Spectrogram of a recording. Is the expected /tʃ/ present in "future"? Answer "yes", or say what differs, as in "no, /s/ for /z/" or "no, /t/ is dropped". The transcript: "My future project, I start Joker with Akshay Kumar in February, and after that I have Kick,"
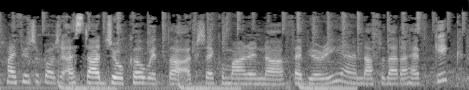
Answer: yes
